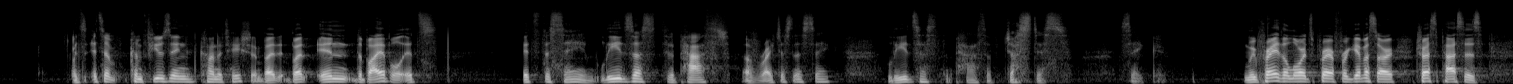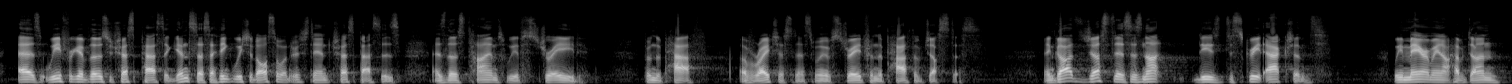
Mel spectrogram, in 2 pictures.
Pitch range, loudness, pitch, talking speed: 105-125 Hz, -21 LUFS, 115 Hz, 180 wpm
